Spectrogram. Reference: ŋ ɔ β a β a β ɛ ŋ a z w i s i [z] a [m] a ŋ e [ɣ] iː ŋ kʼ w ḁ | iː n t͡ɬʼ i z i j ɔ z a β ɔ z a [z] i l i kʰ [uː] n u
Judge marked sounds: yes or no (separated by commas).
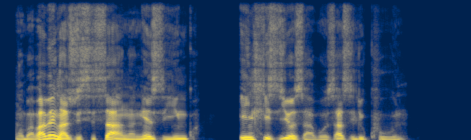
no, no, no, yes, yes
